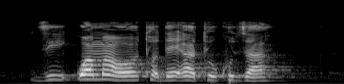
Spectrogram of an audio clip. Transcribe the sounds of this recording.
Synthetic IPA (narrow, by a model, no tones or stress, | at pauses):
d͡zikʼwamaɦɔtʰɔdɛatʰukʰud͡za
